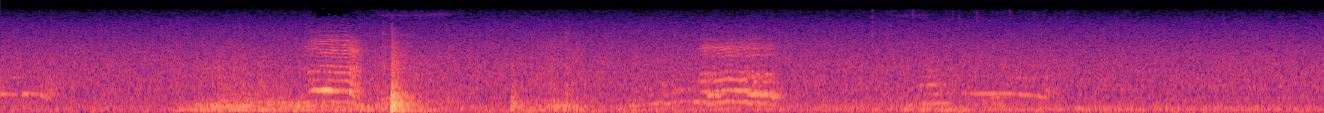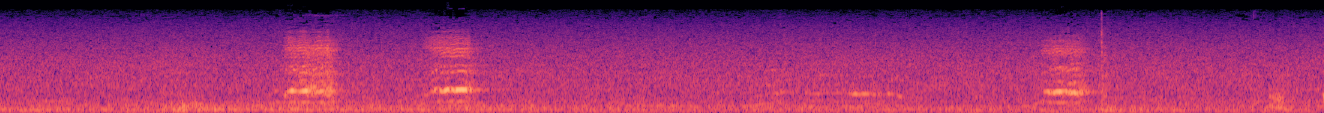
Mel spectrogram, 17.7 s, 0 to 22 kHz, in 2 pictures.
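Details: Kid goat Daizu on a handmade Japanese goat farm, Yoshigake farm, in spring, 24 March 2021; scattered short vibrating bleats spaced several seconds apart, with a person speaking softly and light handling noise.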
